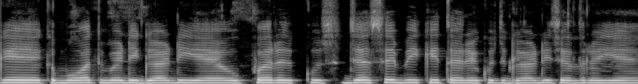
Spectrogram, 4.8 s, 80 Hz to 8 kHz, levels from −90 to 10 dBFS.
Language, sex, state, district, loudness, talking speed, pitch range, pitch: Hindi, female, Rajasthan, Barmer, -13 LUFS, 200 wpm, 225-235 Hz, 230 Hz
